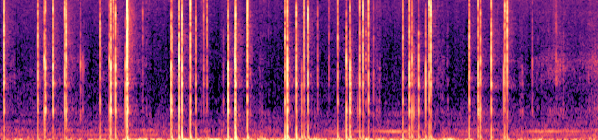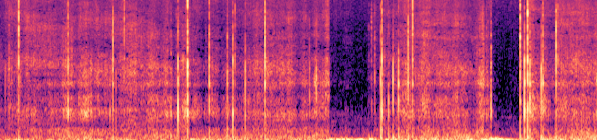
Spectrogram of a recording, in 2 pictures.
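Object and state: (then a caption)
Cardboard box scratched and tapped. Long nails tap and scratch the surface of a small glossy gold cardboard face mask box with a pink band. Quick, dry clicks come in irregular bursts over a soft, crackly scratching rasp. The sound is mostly low in weight, and each tap dies away almost instantly.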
